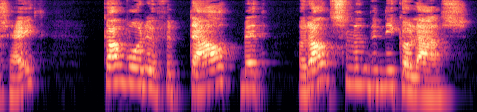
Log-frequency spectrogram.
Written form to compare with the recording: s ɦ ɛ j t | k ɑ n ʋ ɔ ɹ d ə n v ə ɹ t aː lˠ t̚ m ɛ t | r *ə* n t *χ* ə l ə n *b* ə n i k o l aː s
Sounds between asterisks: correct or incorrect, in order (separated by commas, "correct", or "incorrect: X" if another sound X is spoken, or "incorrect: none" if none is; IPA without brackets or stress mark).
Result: incorrect: ɑ, incorrect: s, incorrect: d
